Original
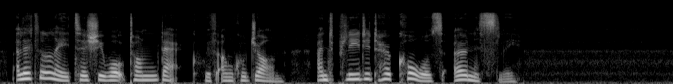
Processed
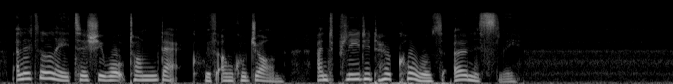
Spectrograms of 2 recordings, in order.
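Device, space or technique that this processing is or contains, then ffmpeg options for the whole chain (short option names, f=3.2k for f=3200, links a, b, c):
soft clipper into limiter: -filter_complex "[0:a]asettb=1/sr,asplit=3[a][b][c];[a]atrim=end=3.634[d];[b]atrim=start=3.63:end=4.51,asetpts=PTS-STARTPTS,afade=t=in:d=0.004:c=qsin,afade=t=out:st=0.876:d=0.004:c=qsin,aemphasis=mode=reproduction:type=bsi[e];[c]atrim=start=4.506[f];[d][e]acrossfade=d=0.004:c1=hsin:c2=qsin[g];[g][f]acrossfade=d=0.004:c1=qsin:c2=hsin,asoftclip=type=tanh:threshold=-10.5dB,alimiter=limit=-18.5dB:level=0:latency=1:release=337"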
